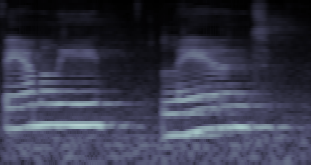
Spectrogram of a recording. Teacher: So before M, N, and Ng, people will raise their vowels. So they will say family, land, etc.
